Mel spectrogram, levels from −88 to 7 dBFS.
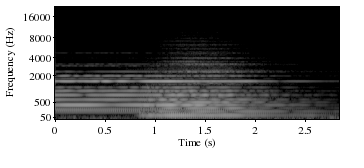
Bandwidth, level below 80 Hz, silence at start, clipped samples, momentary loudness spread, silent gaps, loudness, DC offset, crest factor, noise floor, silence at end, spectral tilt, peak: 9.2 kHz; -62 dBFS; 0 s; under 0.1%; 17 LU; none; -34 LUFS; under 0.1%; 14 dB; -56 dBFS; 0.05 s; -7 dB/octave; -20 dBFS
